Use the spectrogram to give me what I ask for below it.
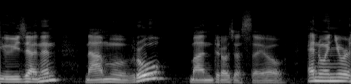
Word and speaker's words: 의: it still makes sense, you can say 의, and it's sometimes pronounced as 에 by many people, including myself. And if of doesn't have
